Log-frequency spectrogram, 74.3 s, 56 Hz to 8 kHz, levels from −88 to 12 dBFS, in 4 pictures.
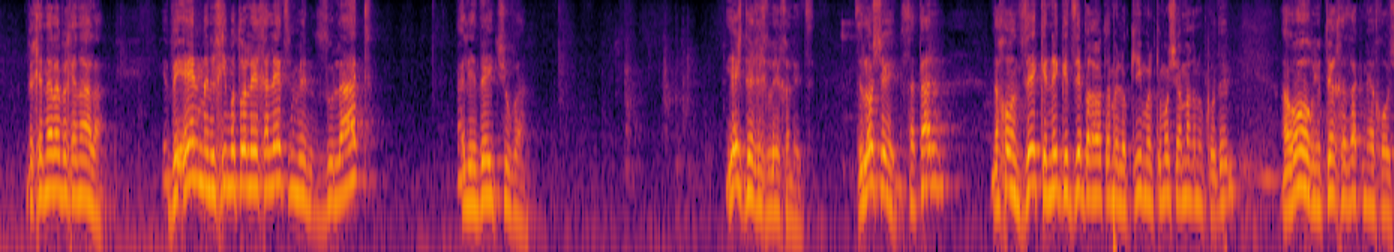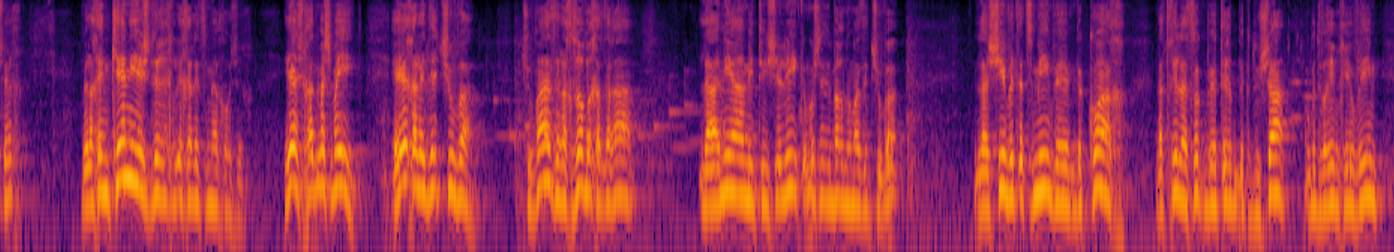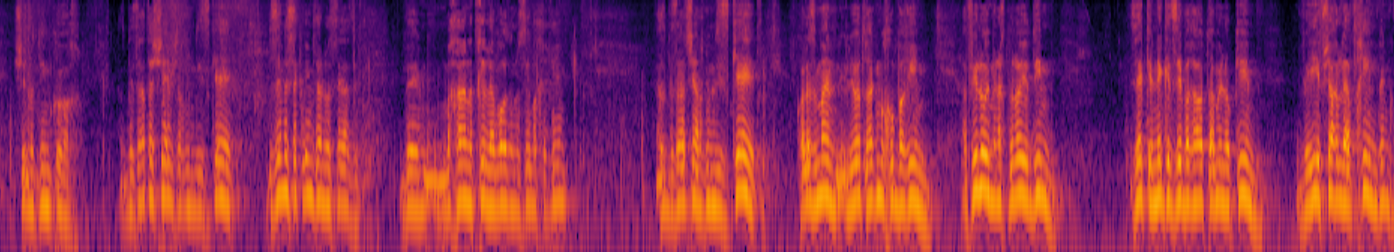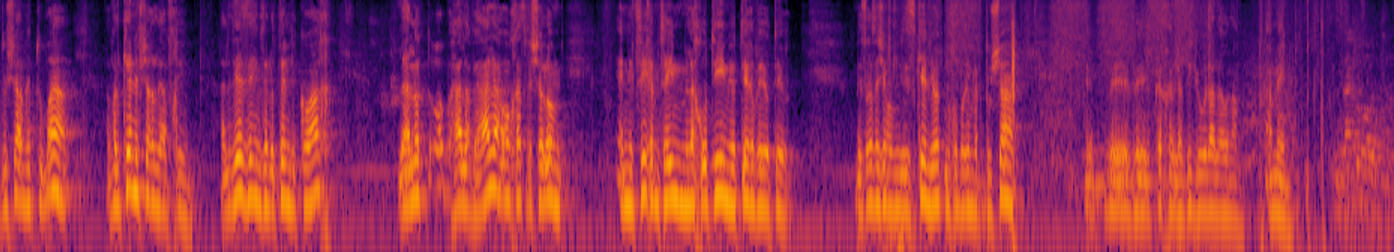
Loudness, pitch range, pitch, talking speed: -16 LUFS, 125-170 Hz, 150 Hz, 125 wpm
